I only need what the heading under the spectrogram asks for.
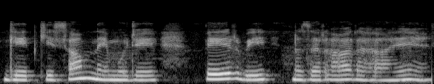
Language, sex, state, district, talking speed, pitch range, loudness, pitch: Hindi, female, Arunachal Pradesh, Lower Dibang Valley, 140 wpm, 205-225 Hz, -15 LUFS, 210 Hz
